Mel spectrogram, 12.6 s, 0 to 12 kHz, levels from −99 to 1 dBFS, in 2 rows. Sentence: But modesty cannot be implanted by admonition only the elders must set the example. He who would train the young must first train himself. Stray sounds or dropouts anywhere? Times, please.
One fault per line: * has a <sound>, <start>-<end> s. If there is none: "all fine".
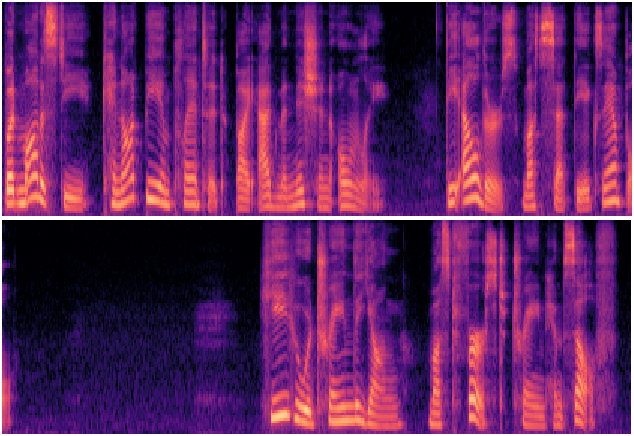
all fine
